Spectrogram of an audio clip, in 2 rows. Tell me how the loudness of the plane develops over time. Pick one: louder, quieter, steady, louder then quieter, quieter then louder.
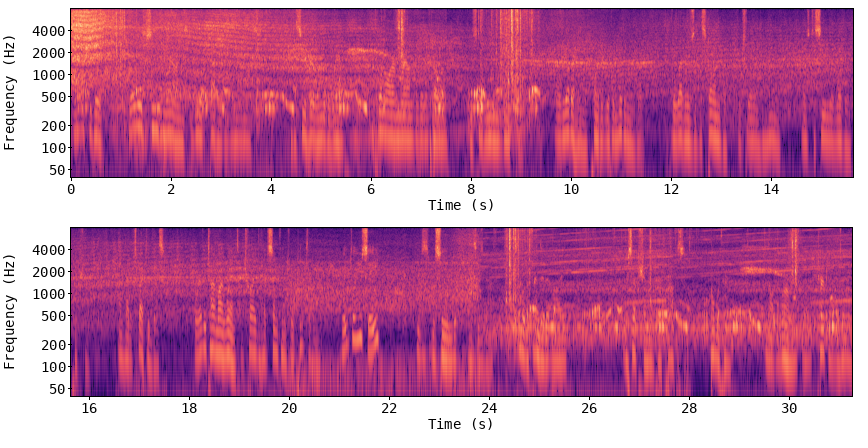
quieter then louder.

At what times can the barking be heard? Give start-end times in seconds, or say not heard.
not heard.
